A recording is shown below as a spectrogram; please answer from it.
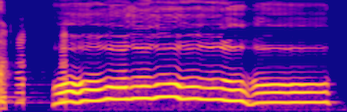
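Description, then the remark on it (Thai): A person voicing a cow, asked to sing along in an animal chorus to the chicken's tune, imitates a cow's moo, holding one long, loud, steady lowing note for several seconds with a brief dip near the end, after a couple of short sounds. “งั้นเราทุกตัวร้องประสานเสียงกันดูสิ ว่าจะเพราะไหมเอาทำนองแบบเจ้าไก่ร้องเมื่อกี้เลย ไหนเจ้าวัว”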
